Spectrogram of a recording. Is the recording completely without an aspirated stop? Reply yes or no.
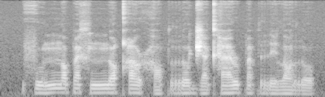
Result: no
